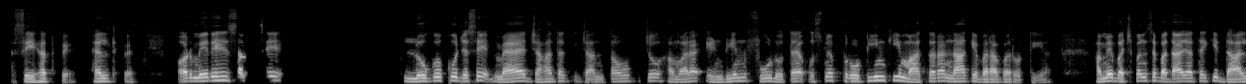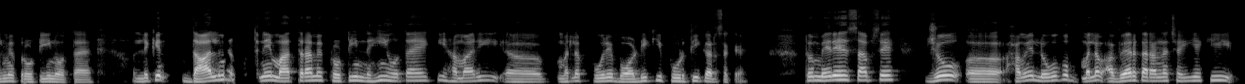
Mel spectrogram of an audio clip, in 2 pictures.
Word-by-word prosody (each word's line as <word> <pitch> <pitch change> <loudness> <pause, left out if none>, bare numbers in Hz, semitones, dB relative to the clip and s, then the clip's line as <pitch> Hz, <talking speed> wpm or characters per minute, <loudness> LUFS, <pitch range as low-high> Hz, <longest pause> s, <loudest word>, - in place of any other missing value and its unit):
सेहत 135 -1 0
पे, - - -8 0.2
हेल्थ 135 0 +2
पे - - -8 0.5
और 150 - +4
मेरे 165 +4 +5
हिसाब 190 -1 0 0.2
से 195 -1 -2 1.2
लोगों 145 +4 +3
को 180 +2 +1
जैसे 145 +5 0
मैं 135 +7 +4
जहाँ 130 0 -2
तक 145 0 -5
जानता 110 +2 -5
हूँ 140 +2 -4
जो 160 0 -2
हमारा 125 +4 0
इंडियन 130 +5 -2
फूड 145 -3 -4
होता 125 +2 -2
है 140 - +4
उसमें 135 +7 -4
प्रोटीन 165 +5 +1
की 190 - +2
मात्रा 145 +2 +2
ना 140 -2 +3
के 150 - +1
बराबर 115 -3 0
होती 105 -1 -11
है, 110 +2 -15 0.5
हमें 155 +5 +5
बचपन 160 +4 +1
से 175 - -2
बताया 140 - +4
जाता 145 +1 0
है - - -3
कि 170 +3 -1
दाल 125 0 +2
में 150 0 -1
प्रोटीन 130 +1 -3
होता 115 -2 -2
है, 110 0 -4 0.4
लेकिन 150 +9 0 0.2
दाल 175 - +6
में 215 - +2
उतनी 185 +2 -2
मात्रा 175 +1 +3
में 190 0 0
प्रोटीन 180 0 -1
नहीं 180 +6 -2
होता 170 +1 -2
है 180 +1 -1
कि 190 +3 -9
हमारी 160 +4 -3
अ, 125 -2 -3
मतलब 160 +5 -5
पूरे 150 +3 +1
बॉडी 130 +1 +1
की 190 +4 -5
पूर्ति 155 -2 -2
कर - - 0
सके, - - -12 0.6
तो 180 - +1
मेरे 190 +3 +6
हिसाब 205 -2 +1
से 210 +2 +2 0.3
जो 200 +8 +5
अ, 125 -2 -1
हमें 175 +7 0
लोगों 180 0 +1
को 220 - 0
मतलब 200 +1 +2
अवेयर 160 +6 +4
कराना 175 -2 +2
चाहिए 170 +1 -4
कि 195 -3 -2
150 Hz, 185 wpm, -22 LUFS, 130-180 Hz, 1.2 s, दाल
